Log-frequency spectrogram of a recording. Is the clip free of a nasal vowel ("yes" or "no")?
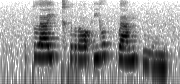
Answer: yes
